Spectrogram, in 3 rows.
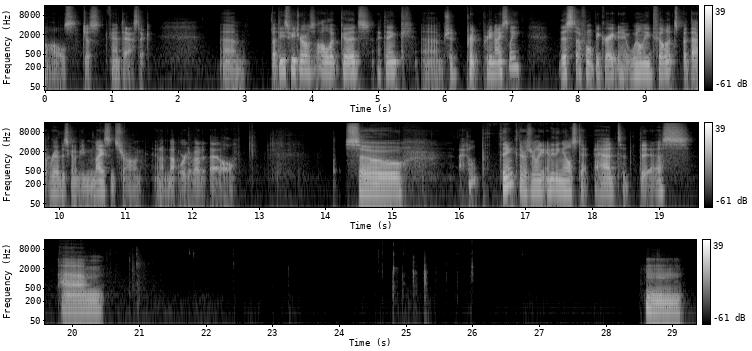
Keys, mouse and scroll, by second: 0.5 middle click, 1.4 middle click, 3.4-7.1 middle drag, 9.1 middle click, 10.3 scroll up 2, 10.5 middle click, 14.8 middle click, 16.1-17.8 middle drag, 18.6 middle click, 19.8 middle click, 20.9 middle click, 22.4-29.3 middle drag.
